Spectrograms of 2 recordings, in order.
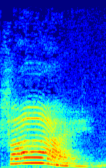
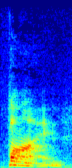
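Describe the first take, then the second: First: The word is long with an up-down tune. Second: The word is short with a flat tune. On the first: The speaker calls it right. "So it's longer and we have a little up down intonation" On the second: The speaker calls it wrong. "It's not fine"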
